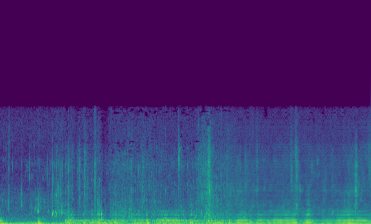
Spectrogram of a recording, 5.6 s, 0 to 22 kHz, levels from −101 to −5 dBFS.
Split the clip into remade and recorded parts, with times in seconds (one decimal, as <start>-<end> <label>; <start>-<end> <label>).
0.0-3.4 recorded; 3.4-5.6 remade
